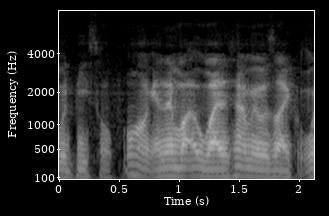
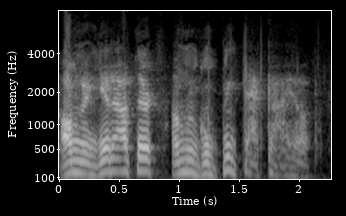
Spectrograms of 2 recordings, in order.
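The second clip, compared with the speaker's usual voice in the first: worked-up, angry bluster, pitched up; 6 semitones higher than usual. Retelling being stuck in traffic: imitating own angry self. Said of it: "getting angry".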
